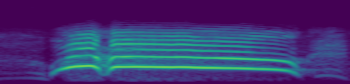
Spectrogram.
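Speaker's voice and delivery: huge high-pitched holler of joy; exuberant whoop. Retold or imitated. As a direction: let out a very loud, thrilled whoop. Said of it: "it just comes out because I'm enjoying myself".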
